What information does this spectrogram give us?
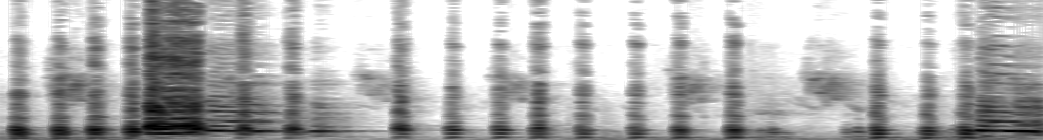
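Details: Hen calling after laying an egg: a loud series of short, sharp clucks in a quick uneven rhythm, with one longer harsh squawk near the start and a brief pause midway.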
